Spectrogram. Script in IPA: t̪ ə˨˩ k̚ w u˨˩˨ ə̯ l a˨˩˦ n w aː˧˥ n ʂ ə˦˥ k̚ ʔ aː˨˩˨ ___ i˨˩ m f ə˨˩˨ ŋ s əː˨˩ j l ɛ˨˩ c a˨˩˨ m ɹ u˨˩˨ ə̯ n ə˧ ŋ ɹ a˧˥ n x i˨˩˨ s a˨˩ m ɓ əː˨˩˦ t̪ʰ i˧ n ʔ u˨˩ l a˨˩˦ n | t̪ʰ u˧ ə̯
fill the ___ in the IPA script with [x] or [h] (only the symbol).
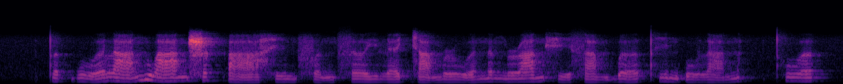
h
